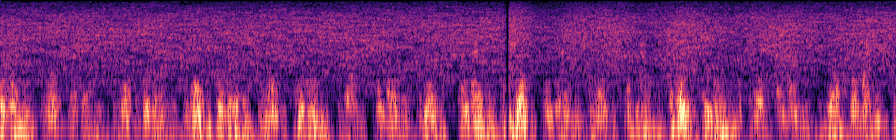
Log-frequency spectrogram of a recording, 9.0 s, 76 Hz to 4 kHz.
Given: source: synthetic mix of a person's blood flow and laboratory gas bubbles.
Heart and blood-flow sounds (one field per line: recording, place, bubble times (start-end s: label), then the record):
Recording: Doppler ultrasound of blood flow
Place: precordium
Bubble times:
7.36-7.46 s: bubbles
From the record:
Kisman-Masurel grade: 111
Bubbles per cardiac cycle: 1 to 2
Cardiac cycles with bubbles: 1 to 10%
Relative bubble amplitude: barely perceptible (0.100 to 0.250)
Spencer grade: 1 (occasional bubble signal discernible with the cardiac motion signal, with majority of cardiac periods free of bubbles)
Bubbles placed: anywhere in the cardiac cycle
